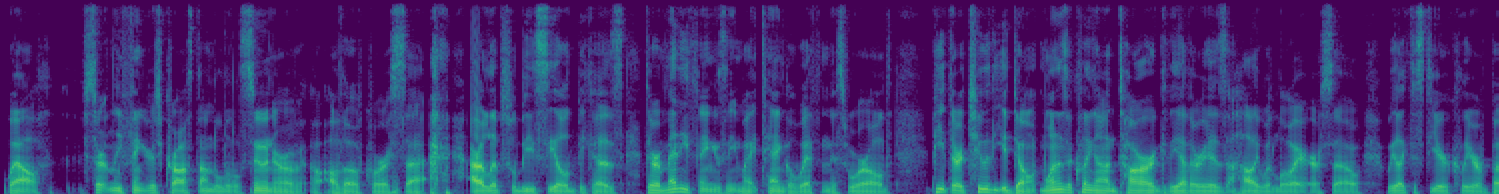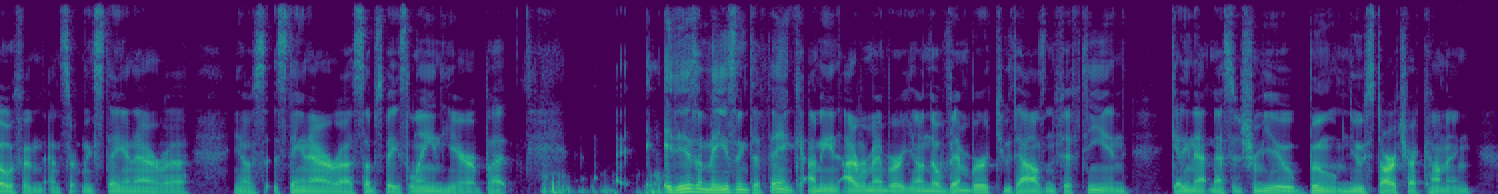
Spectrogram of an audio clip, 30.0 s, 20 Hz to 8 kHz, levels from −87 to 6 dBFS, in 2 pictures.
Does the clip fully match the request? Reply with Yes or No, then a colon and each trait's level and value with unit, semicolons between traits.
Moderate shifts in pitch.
Yes: average, 3.1 semitones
